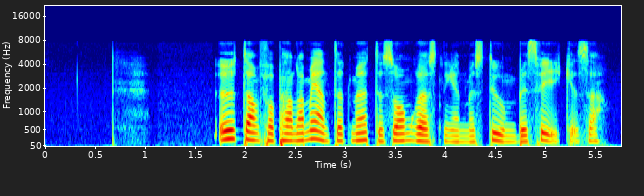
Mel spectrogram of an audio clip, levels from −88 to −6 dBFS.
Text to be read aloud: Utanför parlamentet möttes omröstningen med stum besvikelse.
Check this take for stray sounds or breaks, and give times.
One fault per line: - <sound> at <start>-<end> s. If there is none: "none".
none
